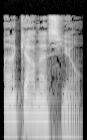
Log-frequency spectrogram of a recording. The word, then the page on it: incarnation: francais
